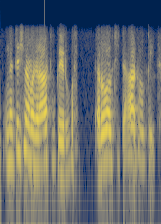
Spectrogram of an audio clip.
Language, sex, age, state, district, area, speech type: Kashmiri, male, 18-30, Jammu and Kashmir, Baramulla, rural, conversation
